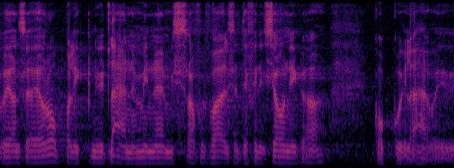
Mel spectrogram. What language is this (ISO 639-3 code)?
est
